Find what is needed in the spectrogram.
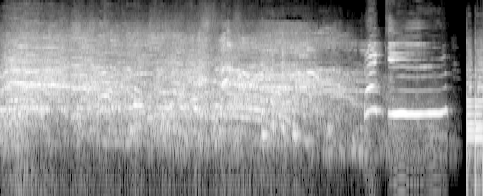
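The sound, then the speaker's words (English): A young audience of children shouts together in unison at a literary festival in Cheltenham: a loud, sustained roar of many voices. It breaks into a few short bursts near the end. “You guys have to all shout, "We're at the Cheltenham Literary Festival." Are you ready? One, two, three, go!”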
